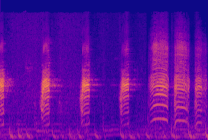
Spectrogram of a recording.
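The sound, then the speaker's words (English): A duck quacks repeatedly, six loud nasal calls in uneven rhythm, the last few coming in quicker succession, with no talking. “Christine, it is a duck.”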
